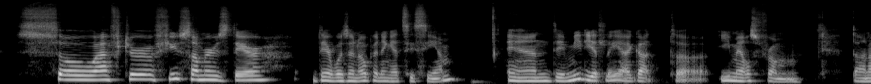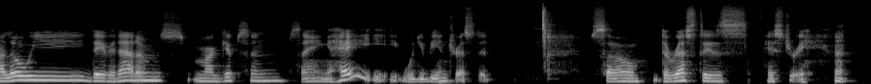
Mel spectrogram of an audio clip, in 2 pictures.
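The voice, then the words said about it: Musical, accented speaking voice. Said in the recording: “the music in your speaking voice. From whence does this very musical voice come? What part of the world?”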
